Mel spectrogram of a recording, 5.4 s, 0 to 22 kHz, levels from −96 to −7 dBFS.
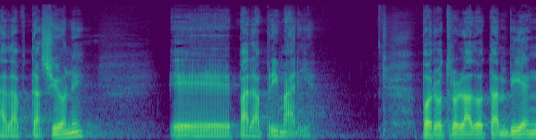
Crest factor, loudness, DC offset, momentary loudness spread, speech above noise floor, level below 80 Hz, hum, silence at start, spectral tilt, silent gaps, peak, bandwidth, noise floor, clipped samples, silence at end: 22 dB; -30 LUFS; under 0.1%; 20 LU; 39 dB; -58 dBFS; none; 0 s; -5.5 dB/octave; none; -8 dBFS; 19 kHz; -68 dBFS; under 0.1%; 0 s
